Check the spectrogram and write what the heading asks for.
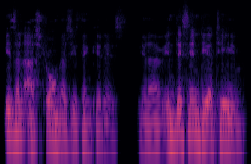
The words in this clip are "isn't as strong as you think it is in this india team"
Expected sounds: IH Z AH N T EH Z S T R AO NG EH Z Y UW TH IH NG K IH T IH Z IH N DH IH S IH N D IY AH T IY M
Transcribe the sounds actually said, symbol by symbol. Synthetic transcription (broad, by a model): IH Z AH N T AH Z S T R AO NG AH Z Y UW TH IH NG K IH T IH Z IH N DH IH S IH N D IY AH T IY M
